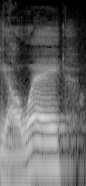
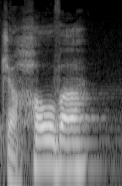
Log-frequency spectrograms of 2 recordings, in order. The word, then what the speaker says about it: Yahweh: Anytime you see the capital L-O-R-D, that's actually the proper name. That's Yahweh or Yahweh. We pronounce it Jehovah.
